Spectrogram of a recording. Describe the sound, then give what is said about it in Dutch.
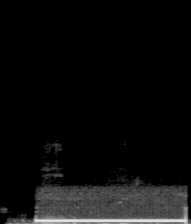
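A phone's calling tone sounds after the call button is pressed: a single long, steady mid-pitched beep of about one and a half seconds, loud and alone, following a few faint low clicks. “Dan druk ik zo op de belknop.”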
